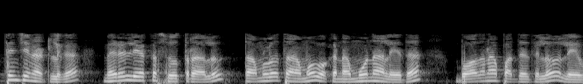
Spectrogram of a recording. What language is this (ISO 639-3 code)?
tel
